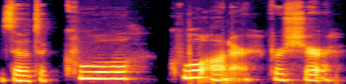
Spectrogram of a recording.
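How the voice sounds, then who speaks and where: High-voiced and slow, with a slightly mellow quality, this young teacher guides children through a read-aloud lesson. Her talk is relaxed and encouraging, and she frequently puts questions straight to them.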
